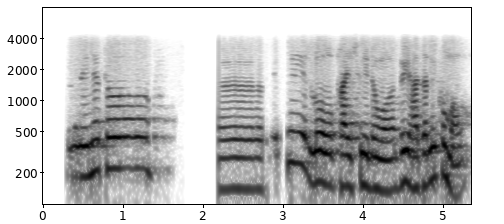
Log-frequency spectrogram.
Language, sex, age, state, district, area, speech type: Bodo, male, 30-45, Assam, Chirang, urban, conversation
